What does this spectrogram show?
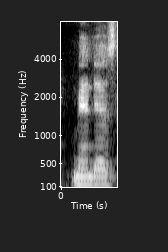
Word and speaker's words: Mendes: is like even the guy said it right mendes they had they said hendo is one of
